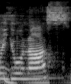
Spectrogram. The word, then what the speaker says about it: Jonas: So, Jonas, remember J is Y in German. So, we say Jonas.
